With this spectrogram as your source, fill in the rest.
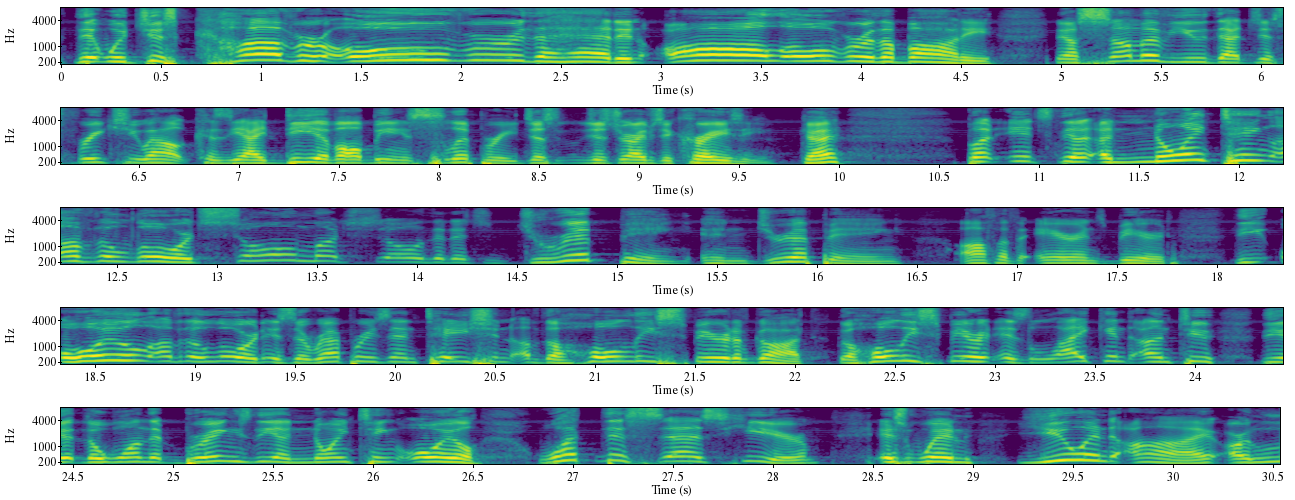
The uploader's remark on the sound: (2nd Service). Sermon Series: Thrive Leadership Conference (Session 7). At THRIVE Church Vancouver, Canada.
